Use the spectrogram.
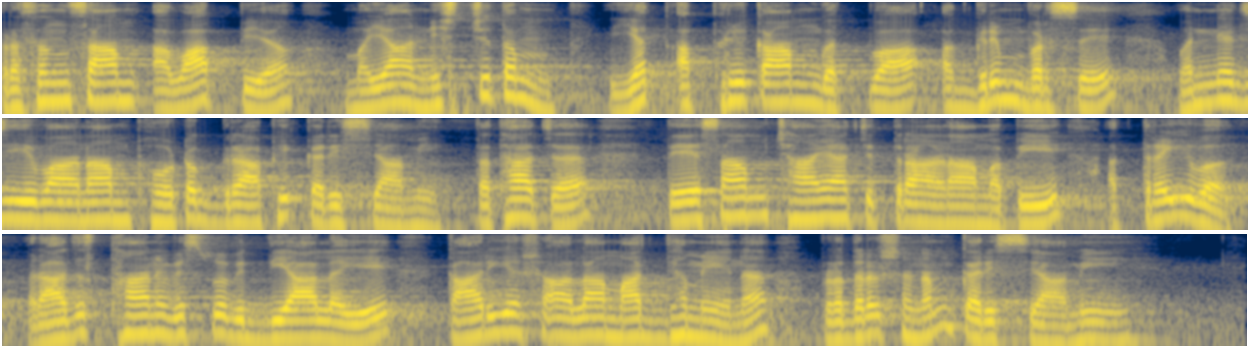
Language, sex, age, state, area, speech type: Sanskrit, male, 18-30, Rajasthan, rural, spontaneous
